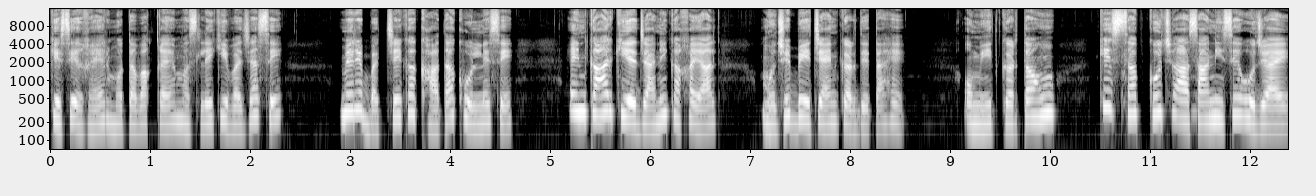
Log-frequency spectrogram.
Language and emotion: Urdu, fearful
